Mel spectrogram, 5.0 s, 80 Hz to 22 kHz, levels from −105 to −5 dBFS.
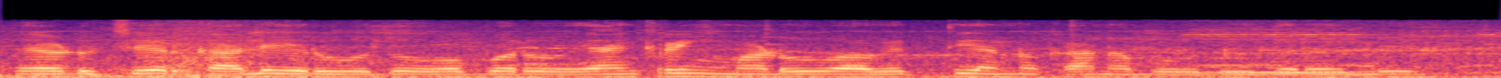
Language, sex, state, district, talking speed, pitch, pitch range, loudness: Kannada, male, Karnataka, Koppal, 120 wpm, 145 Hz, 140-145 Hz, -16 LUFS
